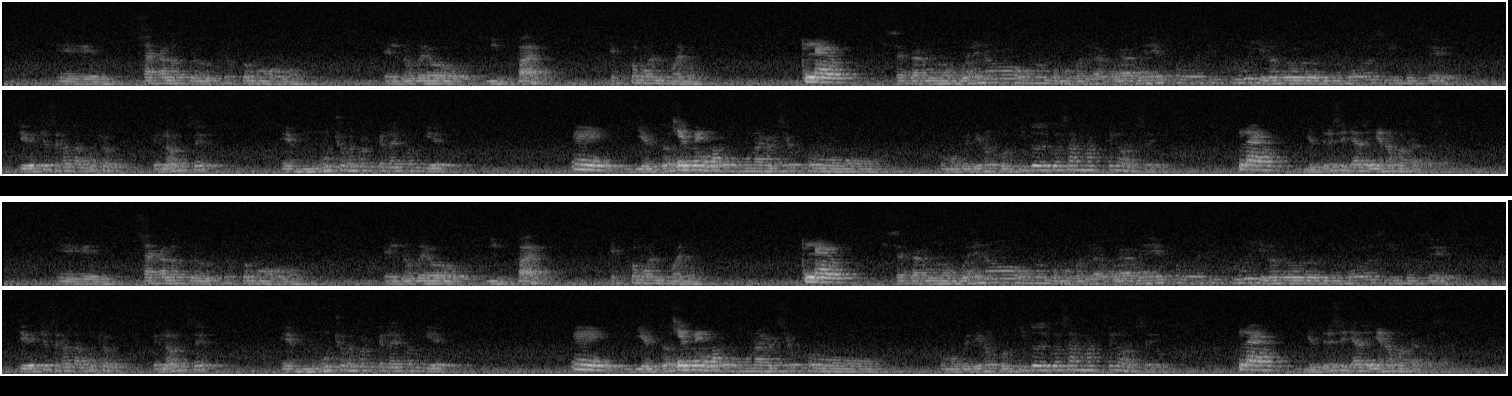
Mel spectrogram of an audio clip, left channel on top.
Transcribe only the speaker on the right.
em, saca los productos como el número impar es como el bueno.
Que Sacan uno bueno, uno como con la hueá a medias, como decís tú, y el otro lo tiene todo así. Entonces, sí, de hecho se nota mucho. El 11 es mucho mejor que el iPhone diez.
Y el doce
es como
una versión como, como que tiene un poquito de cosas más que el once
Y el 13 ya de lleno es otra cosa, así.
